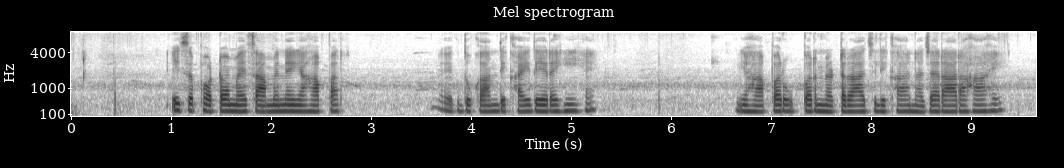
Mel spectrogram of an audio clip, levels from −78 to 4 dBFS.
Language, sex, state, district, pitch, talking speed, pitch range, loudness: Hindi, female, Rajasthan, Jaipur, 170 Hz, 130 wpm, 170-175 Hz, -20 LUFS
